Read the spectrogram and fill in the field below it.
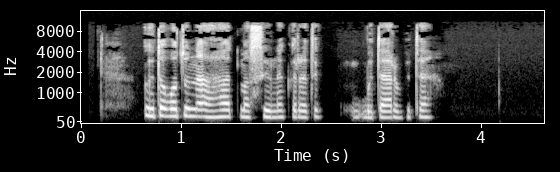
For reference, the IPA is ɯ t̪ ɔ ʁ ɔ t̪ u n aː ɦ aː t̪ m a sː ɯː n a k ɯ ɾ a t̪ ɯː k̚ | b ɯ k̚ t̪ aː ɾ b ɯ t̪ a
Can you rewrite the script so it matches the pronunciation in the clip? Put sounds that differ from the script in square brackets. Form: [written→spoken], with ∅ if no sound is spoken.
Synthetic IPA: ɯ t̪ ɔ ʁ ɔ t̪ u n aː ɦ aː t̪ m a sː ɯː n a k ɯ ɾ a t̪ [ɯː→ɯ] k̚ | b ɯ [k̚→∅] t̪ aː ɾ b ɯ t̪ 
